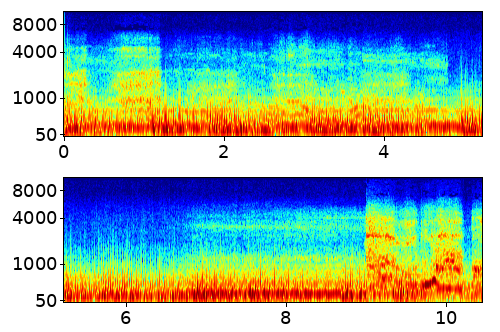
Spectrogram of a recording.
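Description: Film soundtrack: low, held music tones over a steady rushing noise, the tones breaking off about halfway and coming back a couple of seconds later. A short, wavering, moan-like sound comes just before the end.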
